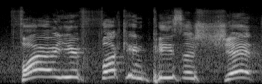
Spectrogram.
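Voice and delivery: high, loud yell at the gun; real furious outburst; furious shout. Real, not acted. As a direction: scream at the broken gun. Gun won't fire.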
